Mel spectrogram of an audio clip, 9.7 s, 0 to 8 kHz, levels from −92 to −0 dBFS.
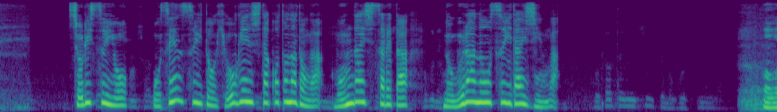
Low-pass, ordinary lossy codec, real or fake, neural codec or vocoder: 7.2 kHz; none; fake; codec, 16 kHz, 16 kbps, FreqCodec, smaller model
